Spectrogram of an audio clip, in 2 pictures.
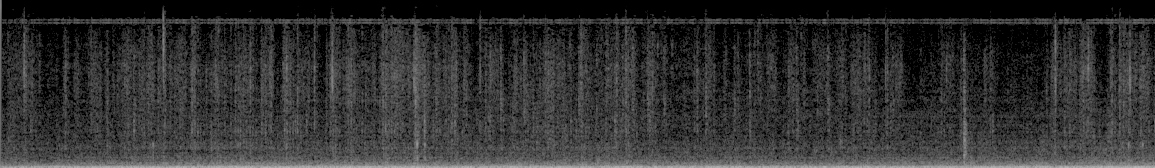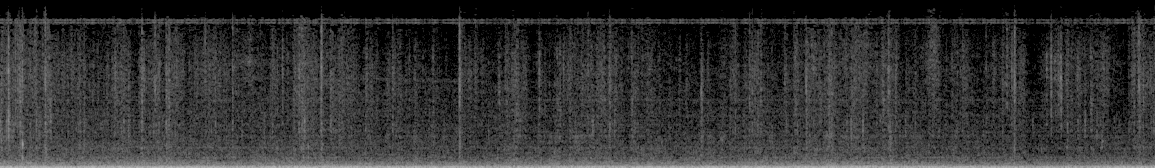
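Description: A car's engine rumbles low and steady from inside the car.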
